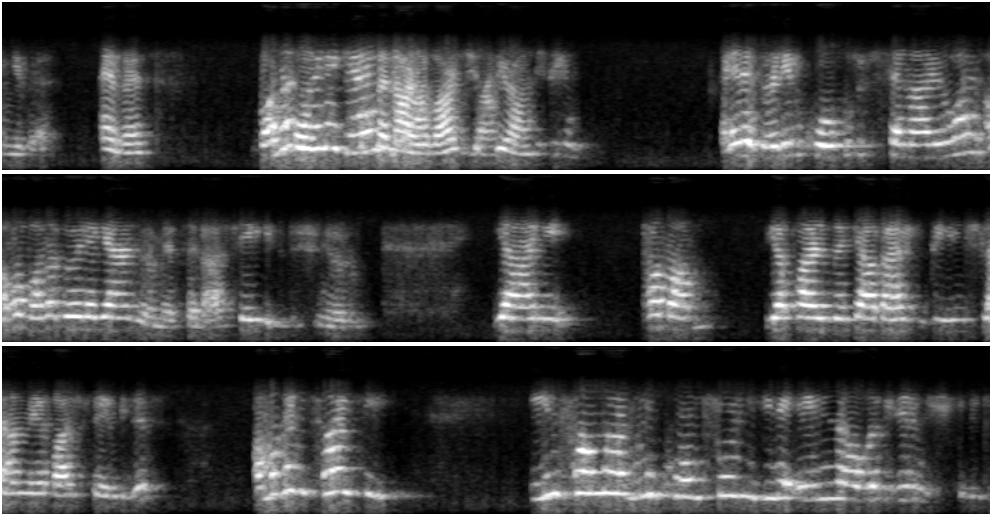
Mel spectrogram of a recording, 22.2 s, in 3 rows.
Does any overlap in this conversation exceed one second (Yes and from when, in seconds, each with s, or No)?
Yes, from 2.2 s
